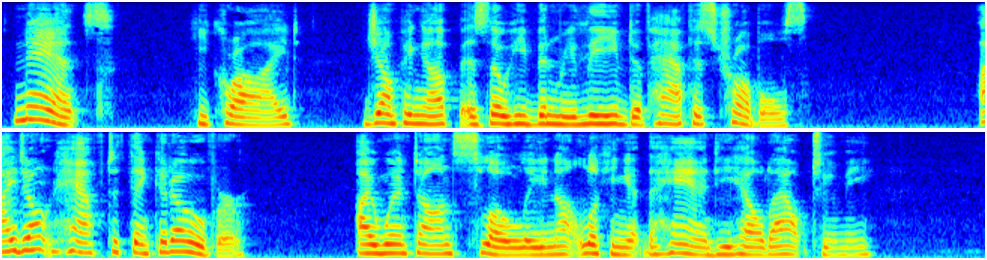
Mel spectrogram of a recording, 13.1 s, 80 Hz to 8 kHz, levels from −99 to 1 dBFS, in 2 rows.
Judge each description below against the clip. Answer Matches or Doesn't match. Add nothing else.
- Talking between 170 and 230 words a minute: Doesn't match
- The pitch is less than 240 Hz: Matches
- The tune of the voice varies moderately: Matches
